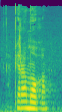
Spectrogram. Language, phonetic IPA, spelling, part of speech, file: Belarusian, [pʲeraˈmoɣa], перамога, noun, Be-перамога.ogg
- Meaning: victory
